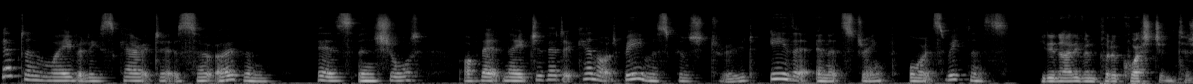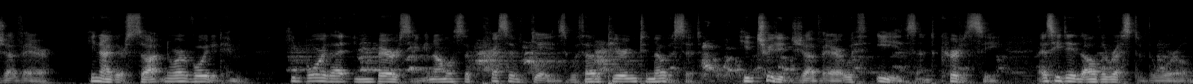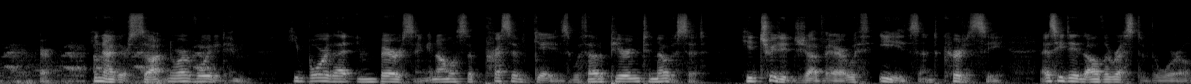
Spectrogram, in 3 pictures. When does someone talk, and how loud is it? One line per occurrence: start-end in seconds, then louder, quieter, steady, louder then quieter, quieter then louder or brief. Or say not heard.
0.0-35.7 steady.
